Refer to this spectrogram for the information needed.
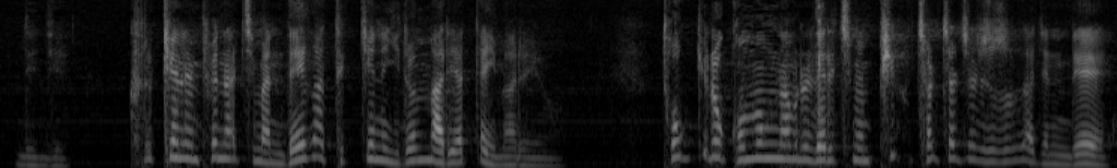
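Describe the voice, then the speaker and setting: A middle-aged woman preacher telling a vivid testimony in a sermon, with many exclamations and interjections. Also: medium pitch. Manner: animated storytelling with frequent interjections.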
